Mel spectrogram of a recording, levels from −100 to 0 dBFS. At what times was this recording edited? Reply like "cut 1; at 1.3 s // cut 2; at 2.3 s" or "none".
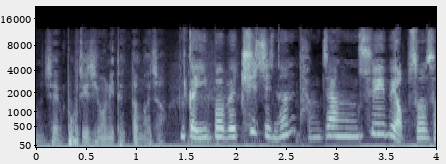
none

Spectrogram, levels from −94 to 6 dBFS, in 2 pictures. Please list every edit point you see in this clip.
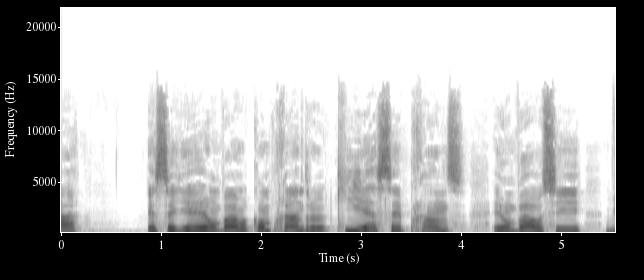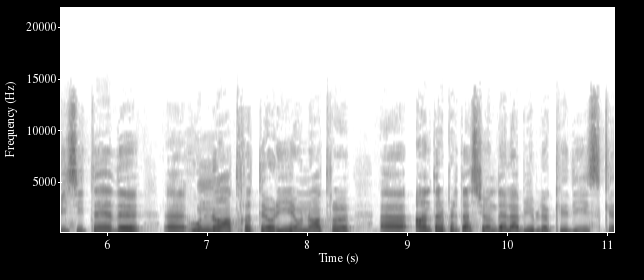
none

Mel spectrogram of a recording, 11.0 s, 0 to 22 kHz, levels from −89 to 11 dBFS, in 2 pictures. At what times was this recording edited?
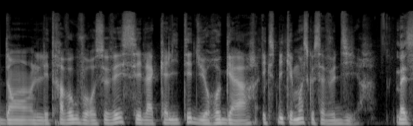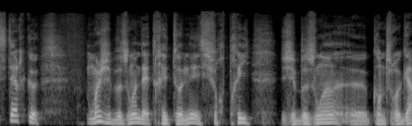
none

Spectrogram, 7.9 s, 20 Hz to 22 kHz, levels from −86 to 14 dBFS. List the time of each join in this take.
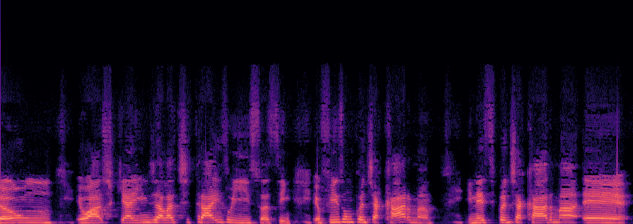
cut 1; at 2.8 s

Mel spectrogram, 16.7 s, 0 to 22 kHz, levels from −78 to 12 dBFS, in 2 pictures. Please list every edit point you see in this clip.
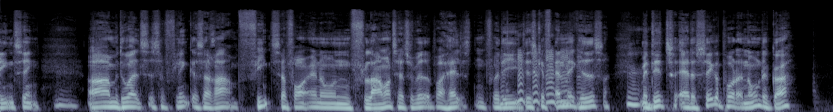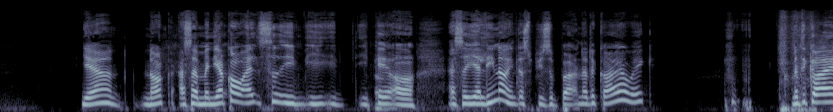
cut 1; at 12.1 s

